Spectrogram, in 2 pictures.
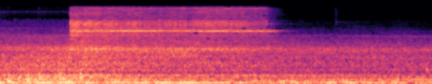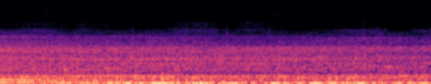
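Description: A train moving through a station with a low rumble that fades steadily as it draws away, and a steady high wheel squeal for a couple of seconds near the start.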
